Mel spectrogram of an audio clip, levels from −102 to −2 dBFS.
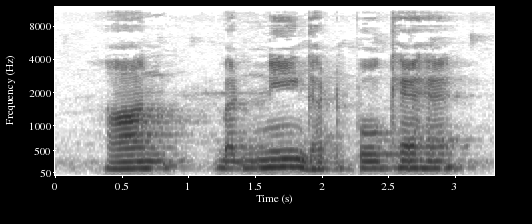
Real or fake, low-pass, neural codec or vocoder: fake; 10.8 kHz; vocoder, 44.1 kHz, 128 mel bands every 256 samples, BigVGAN v2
